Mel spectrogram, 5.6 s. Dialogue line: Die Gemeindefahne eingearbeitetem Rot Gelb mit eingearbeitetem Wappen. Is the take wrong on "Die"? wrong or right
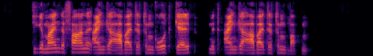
right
